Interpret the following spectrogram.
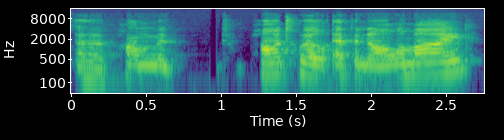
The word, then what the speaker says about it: palmitoyl ethanolamide: I break it into syllables, palmitoyl ethanolamide. Sounds about right.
